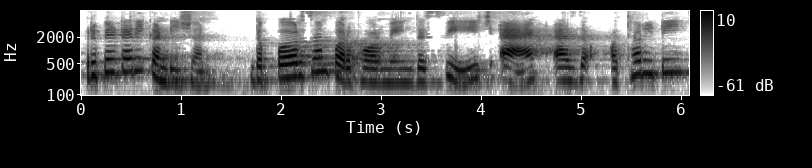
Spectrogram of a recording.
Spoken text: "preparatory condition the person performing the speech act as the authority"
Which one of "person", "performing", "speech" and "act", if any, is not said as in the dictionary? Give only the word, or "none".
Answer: none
